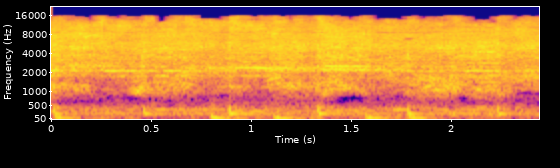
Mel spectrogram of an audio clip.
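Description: Loud upbeat pop-rock music from a live stage performance, driven by a steady kick-drum beat about twice a second, with voices shouting over it.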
